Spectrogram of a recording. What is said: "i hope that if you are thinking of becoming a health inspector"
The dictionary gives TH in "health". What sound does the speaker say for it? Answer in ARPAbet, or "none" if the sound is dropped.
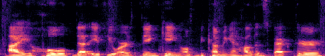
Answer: T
